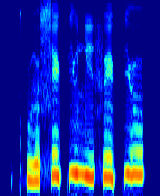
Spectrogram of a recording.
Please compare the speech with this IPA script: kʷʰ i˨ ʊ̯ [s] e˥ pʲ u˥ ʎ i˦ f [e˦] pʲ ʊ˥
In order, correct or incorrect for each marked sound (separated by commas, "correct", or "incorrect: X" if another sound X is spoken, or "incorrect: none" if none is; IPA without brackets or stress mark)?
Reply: correct, correct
